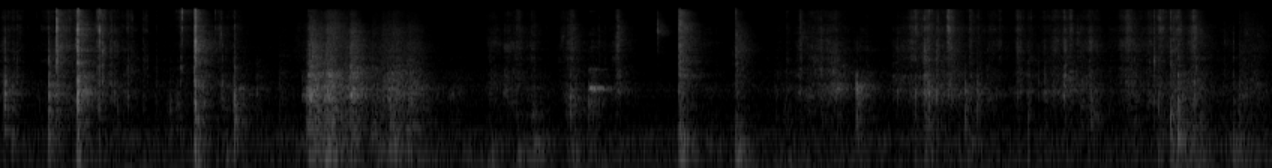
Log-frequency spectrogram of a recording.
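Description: Hands rummage through a box of cards and plastic cases, with clicks and rustling.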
